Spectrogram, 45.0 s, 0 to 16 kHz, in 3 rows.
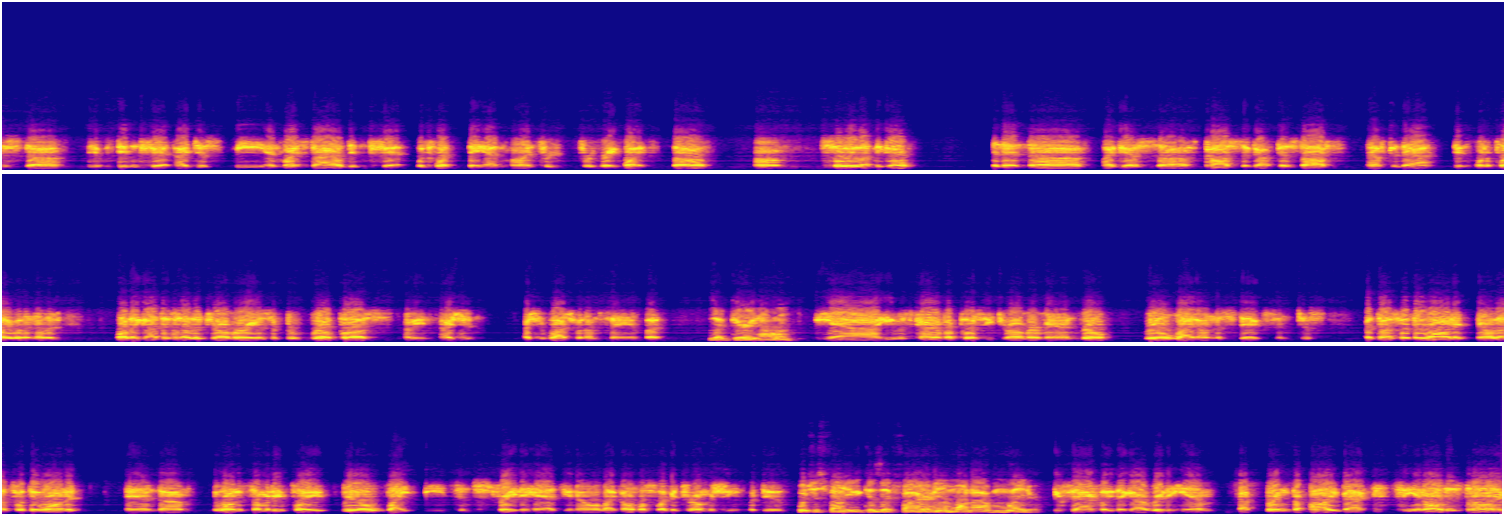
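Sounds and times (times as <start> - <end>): man talking: 0.0 - 9.2, 9.9 - 45.0.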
